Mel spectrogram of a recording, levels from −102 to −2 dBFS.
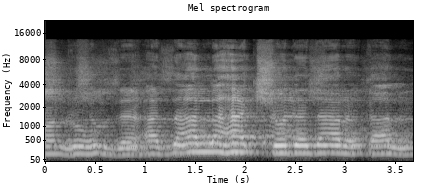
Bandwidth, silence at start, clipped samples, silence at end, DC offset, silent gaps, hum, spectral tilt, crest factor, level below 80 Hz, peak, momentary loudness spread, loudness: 14 kHz; 0 s; under 0.1%; 0 s; under 0.1%; none; none; -4 dB/octave; 20 dB; -78 dBFS; -6 dBFS; 7 LU; -27 LUFS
